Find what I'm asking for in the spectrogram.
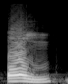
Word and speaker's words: Om: If you take it together, it's not Aum, by the way. Little knowledge dangerous. I said, oh, I didn't know Om was A, U, Ma. Now I know. So the correct pronunciation is A, U, Ma. Aum. No. With the rules of Sanskrit grammar, A and U, when you put them together, they become Om. They become O and then Ma. Mm. So Om, that's the correct pronunciation actually.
